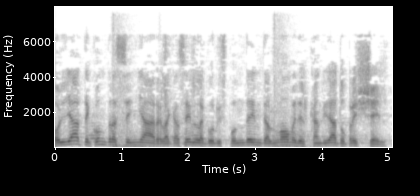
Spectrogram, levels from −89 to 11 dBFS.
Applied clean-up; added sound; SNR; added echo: none; Whoosh, swoosh, swish + Brass instrument; 18 dB; none.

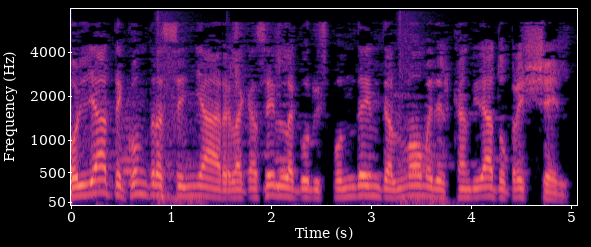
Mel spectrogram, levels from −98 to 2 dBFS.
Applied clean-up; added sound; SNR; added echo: classical method Wiener filter.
